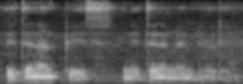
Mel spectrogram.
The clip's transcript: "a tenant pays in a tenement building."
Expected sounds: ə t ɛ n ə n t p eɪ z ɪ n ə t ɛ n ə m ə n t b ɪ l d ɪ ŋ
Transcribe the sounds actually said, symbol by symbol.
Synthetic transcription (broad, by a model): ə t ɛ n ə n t p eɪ s ɪ n ə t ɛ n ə m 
